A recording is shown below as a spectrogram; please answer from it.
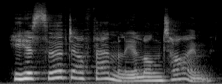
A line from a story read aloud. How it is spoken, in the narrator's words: said April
